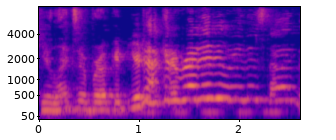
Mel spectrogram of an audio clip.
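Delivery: very high put-on taunt; taunting captor. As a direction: gloat over the downed player.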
